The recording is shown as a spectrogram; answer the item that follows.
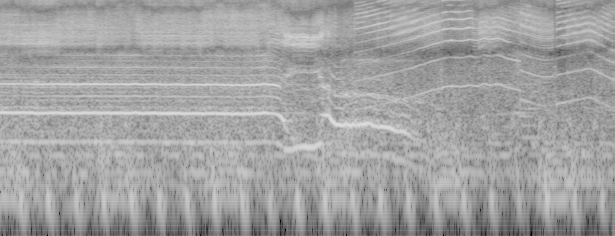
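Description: Lo-fi noise-punk rock band playing a country-song cover. A long steady held note lasts about three seconds, then gives way to sliding, wavering pitches over the band.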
